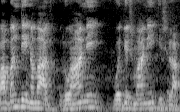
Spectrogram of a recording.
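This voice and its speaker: Noticeable background noise accompanies a man whose fairly high pitch shows ordinary variation. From India, moved to Pakistan in 1947. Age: 80s+. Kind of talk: interview answer.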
